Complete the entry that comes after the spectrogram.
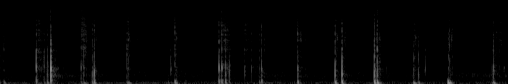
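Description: A small, flat, hollow white cardboard mailer box, held in one hand, is scratched and tapped on its top with the fingernails of the other hand. About sixteen short, dry, crisp taps come at an uneven pace, each with a soft papery thud and a faint scratchy rasp. They are quiet and die away almost instantly.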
